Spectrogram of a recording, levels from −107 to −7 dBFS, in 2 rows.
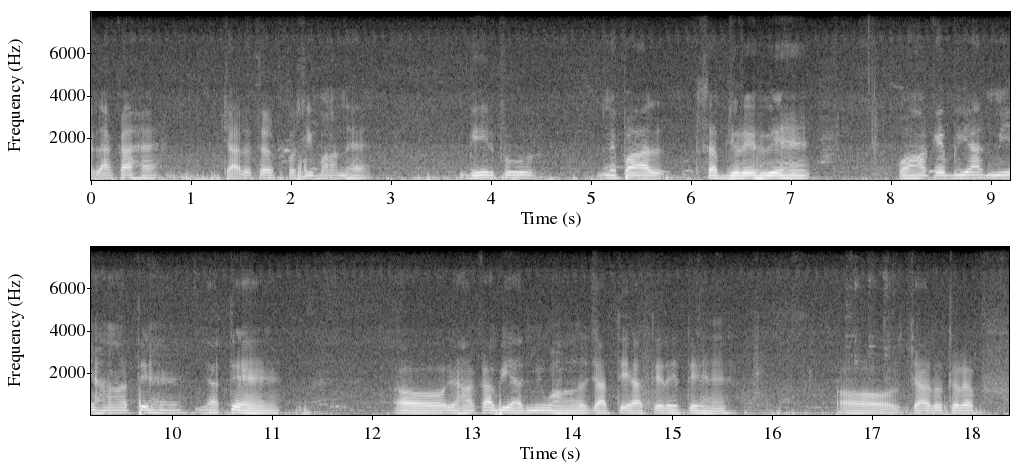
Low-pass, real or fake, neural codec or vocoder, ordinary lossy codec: none; real; none; none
